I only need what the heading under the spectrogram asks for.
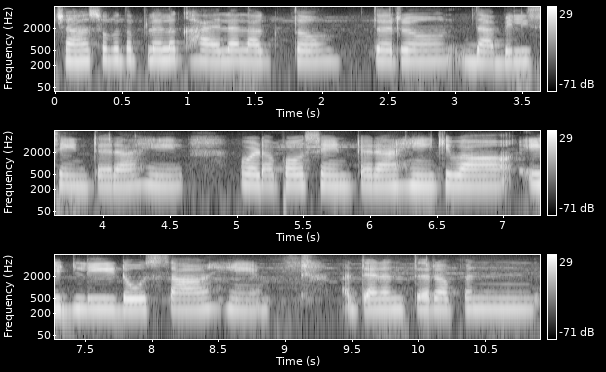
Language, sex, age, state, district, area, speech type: Marathi, female, 18-30, Maharashtra, Buldhana, rural, spontaneous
